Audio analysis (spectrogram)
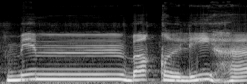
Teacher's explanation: نون ساکن کے بعد با آنے کی وجہ سے نون ساکن کو ہم نے میم میں بدل کے پڑھنا ہے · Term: اقلاب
